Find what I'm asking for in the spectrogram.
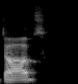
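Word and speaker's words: Doubs: Like, Nevada, they would call him Dobbs every broadcast, and someone finally asked him, how do you pronounce it? And he said, it's Dobbs. So it's similar.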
